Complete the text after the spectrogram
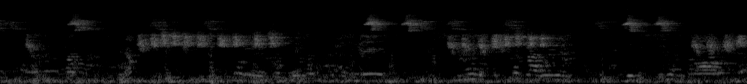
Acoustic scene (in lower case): park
